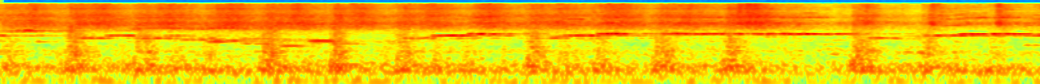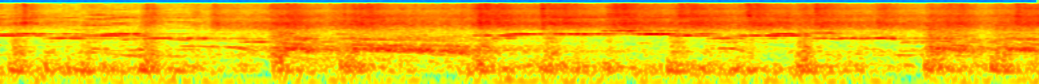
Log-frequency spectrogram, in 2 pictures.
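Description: Live Andean folk music for the Shacshas dance: a high melody line over a steady drum beat, mixed with the rattling of the dancers' seed-pod leg rattles (shacshas). Dancers or the crowd shout about two-thirds of the way through.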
